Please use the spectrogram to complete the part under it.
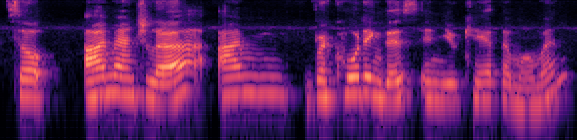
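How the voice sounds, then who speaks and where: A woman's voice: on the high side, moderate pace, a bit bright. A woman in her forties, from Singapore, hosting a casual live online chat in a friendly, conversational way with fillers. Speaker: host.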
